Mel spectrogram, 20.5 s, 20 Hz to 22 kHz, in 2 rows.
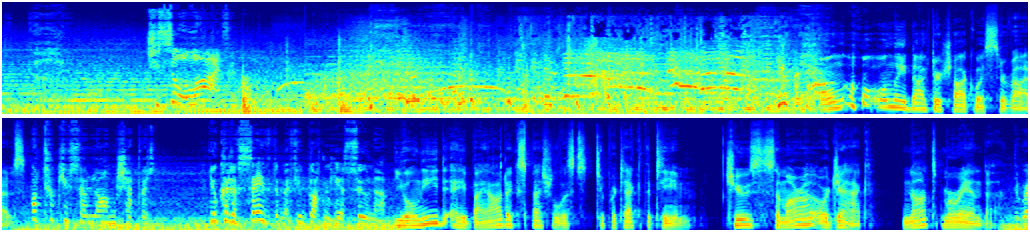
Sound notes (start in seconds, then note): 3.6 narrator laughs; 3.9 Kelly Chambers screams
